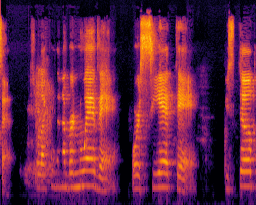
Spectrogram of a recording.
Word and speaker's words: siete: there's nothing like us there's no such thing as a silent e in Spanish so like for us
